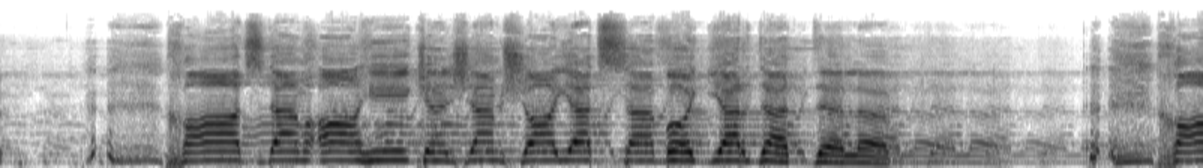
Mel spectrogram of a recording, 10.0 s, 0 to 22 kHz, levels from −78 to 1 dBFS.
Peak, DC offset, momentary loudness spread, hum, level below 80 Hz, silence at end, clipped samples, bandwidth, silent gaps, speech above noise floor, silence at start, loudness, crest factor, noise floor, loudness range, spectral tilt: 0 dBFS; under 0.1%; 16 LU; none; -48 dBFS; 0 s; under 0.1%; 16 kHz; none; 29 dB; 0 s; -12 LUFS; 14 dB; -41 dBFS; 4 LU; -3 dB/octave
